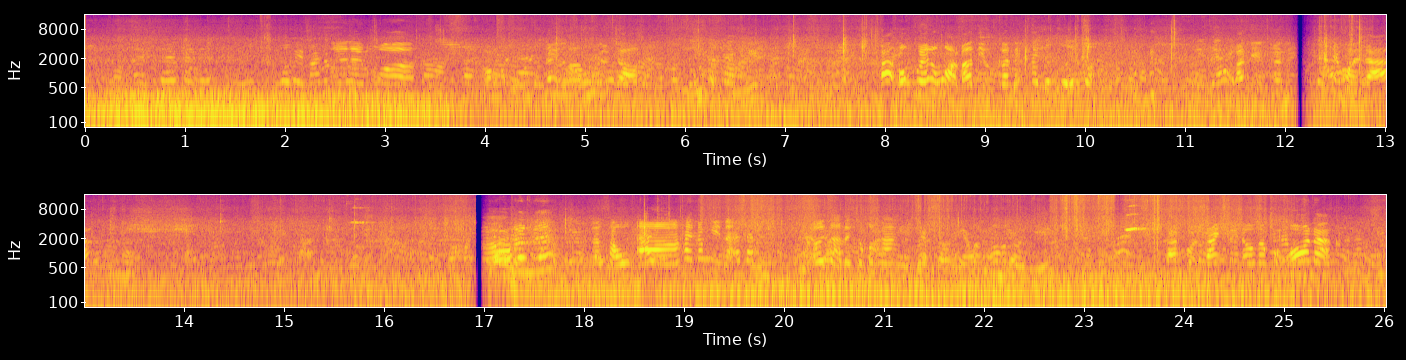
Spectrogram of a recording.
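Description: Several women chat with animation close by.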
